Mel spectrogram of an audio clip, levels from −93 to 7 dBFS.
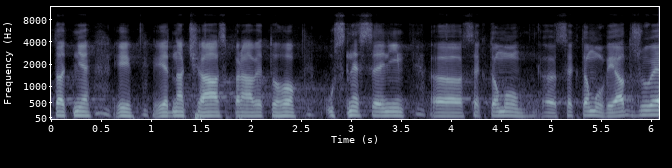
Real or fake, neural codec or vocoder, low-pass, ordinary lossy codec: real; none; 7.2 kHz; Opus, 32 kbps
